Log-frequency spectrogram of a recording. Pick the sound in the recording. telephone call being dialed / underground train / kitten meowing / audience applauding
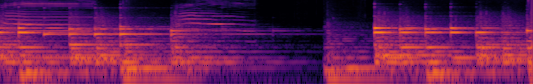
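kitten meowing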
